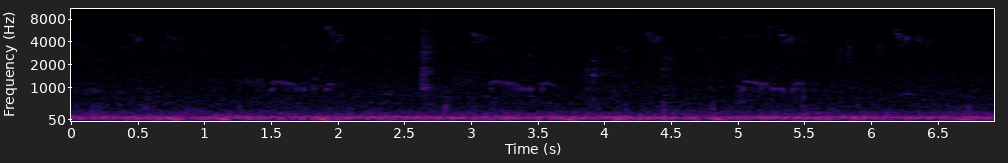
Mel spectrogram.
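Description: Small birds chirping, short calls repeating about once a second, over a steady low rumble, with a few faint clicks.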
